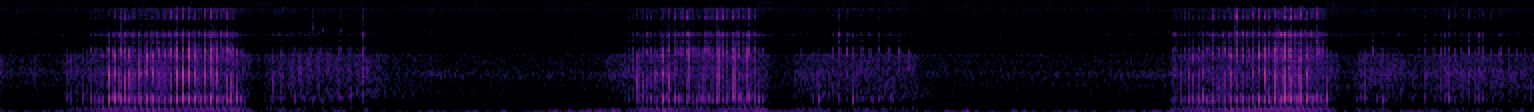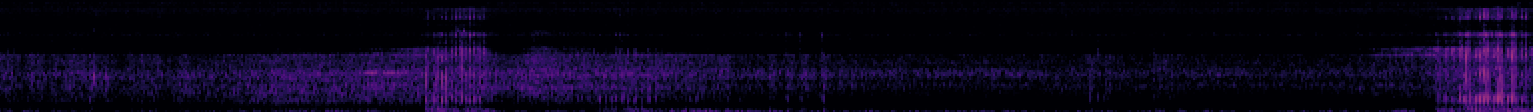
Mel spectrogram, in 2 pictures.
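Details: Sleeping Olde English Bulldogge snoring: a run of loud, rough, rasping snores every three to four seconds, separated by softer wheezy breaths, with a quieter stretch in the middle before a final loud snore.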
